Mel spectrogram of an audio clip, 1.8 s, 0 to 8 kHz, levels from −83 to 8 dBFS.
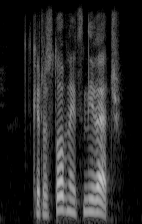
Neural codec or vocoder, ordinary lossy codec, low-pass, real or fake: none; Opus, 24 kbps; 7.2 kHz; real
